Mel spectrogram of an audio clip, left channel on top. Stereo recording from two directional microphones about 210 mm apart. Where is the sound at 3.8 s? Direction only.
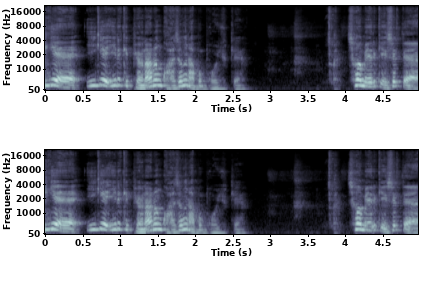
45° left (ahead or behind).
